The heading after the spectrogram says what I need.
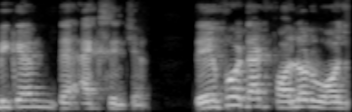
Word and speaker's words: Accenture: He submitted the Accenture name because it rhymed with adventure and suggested as an accent on the future.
